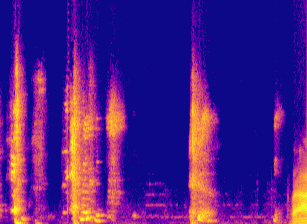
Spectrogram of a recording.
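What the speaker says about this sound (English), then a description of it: "You see, I'm quite sick myself, so I have this racking cough." A teenage actor in a stage drama performance gives a few harsh, rasping coughs and throat-clearing bursts, loud and close, interspersed with brief silences and some spoken lines.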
